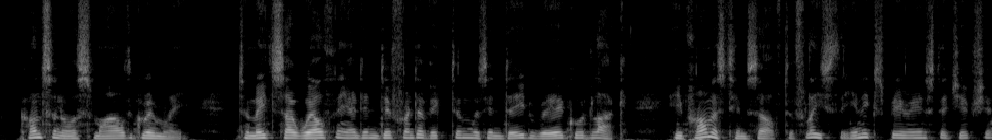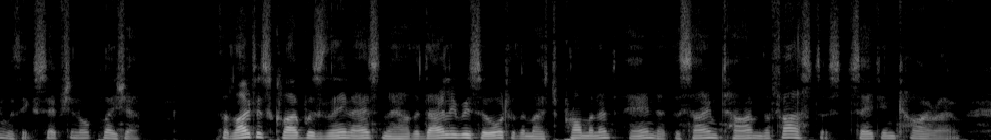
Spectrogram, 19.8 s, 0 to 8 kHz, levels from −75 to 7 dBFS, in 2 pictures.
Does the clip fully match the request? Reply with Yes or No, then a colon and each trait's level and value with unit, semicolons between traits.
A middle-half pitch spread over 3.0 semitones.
No: average, 2.7 semitones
